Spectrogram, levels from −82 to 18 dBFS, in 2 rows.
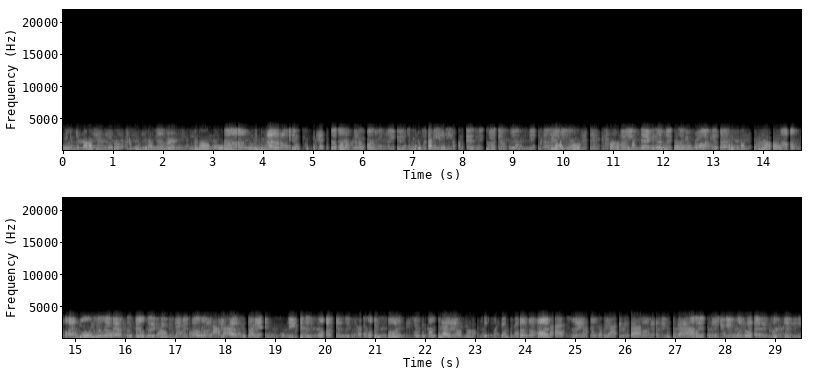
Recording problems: phone-call audio
chatter from many people; very loud; throughout; 3 dB above the speech
traffic noise; noticeable; throughout; 20 dB below the speech
choppy; very; 13% of the speech affected
abrupt cut into speech; at the start

